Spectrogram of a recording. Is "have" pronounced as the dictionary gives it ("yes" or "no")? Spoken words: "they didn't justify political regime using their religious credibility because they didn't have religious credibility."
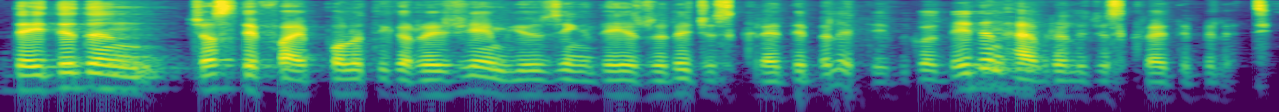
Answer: yes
